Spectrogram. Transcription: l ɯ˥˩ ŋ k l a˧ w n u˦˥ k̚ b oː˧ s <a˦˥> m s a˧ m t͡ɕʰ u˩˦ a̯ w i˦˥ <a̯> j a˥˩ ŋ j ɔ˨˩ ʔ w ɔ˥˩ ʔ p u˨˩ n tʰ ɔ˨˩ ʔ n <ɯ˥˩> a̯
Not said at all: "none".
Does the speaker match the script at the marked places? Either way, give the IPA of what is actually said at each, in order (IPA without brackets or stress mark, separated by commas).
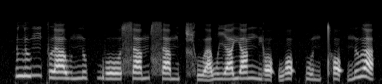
a˦˥, a̯, ɯ˥˩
